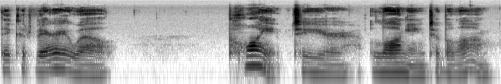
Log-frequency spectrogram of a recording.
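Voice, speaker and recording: A woman teaching a loving-kindness meditation in a soft, often half-whispered, gentle and reflective way, with light laughs at herself. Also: extremely low pitch, expressive, slow, slightly rough.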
